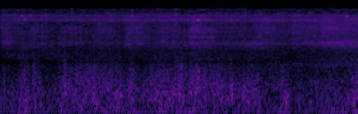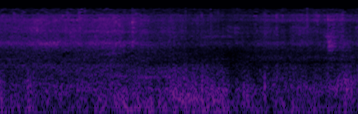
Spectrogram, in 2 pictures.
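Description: Wind rushing over the microphone of a camera carried on a moving bicycle: a steady low rumble.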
